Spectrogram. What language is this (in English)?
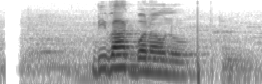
Nepali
